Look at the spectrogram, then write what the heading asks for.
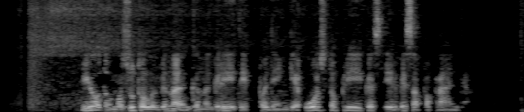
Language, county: Lithuanian, Vilnius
